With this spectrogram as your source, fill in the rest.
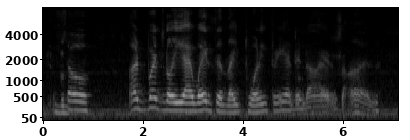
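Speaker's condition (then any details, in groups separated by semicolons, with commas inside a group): Friedreich ataxia, severe; some control of all limbs, lacks fine motor control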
